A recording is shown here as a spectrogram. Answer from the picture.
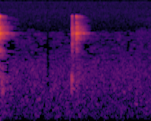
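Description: Near silence, with one faint mouse click about a second in.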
